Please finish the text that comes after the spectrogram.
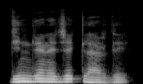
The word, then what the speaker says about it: dinleneceklerdi: Now, pay attention to first sentence pronunciation. Dinleneceklerdi. Dinleneceklerdi. See, miraculously my lips didn't move, and there was only one voice tone. Only thin sounds.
